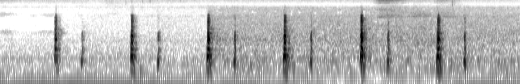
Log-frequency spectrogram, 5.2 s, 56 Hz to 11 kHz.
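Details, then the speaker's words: Third heart sound (S3) auscultated with the stethoscope bell over the mitral area: regular heartbeat near 78 a minute, each paired strong sound followed by a softer early diastolic third sound. "Auskultasi bunyi jantung tambahan. Bunyi jantung S3. Dengarkan dengan menggunakan bel stetoskop pada area mitral."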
